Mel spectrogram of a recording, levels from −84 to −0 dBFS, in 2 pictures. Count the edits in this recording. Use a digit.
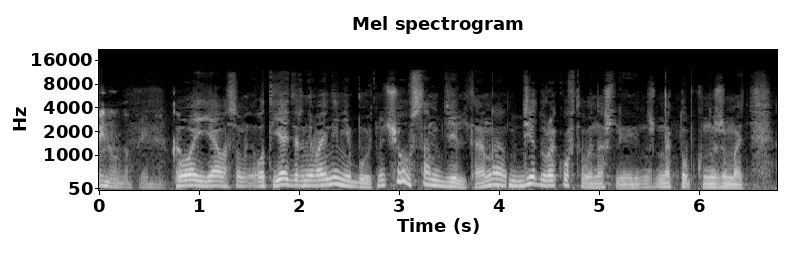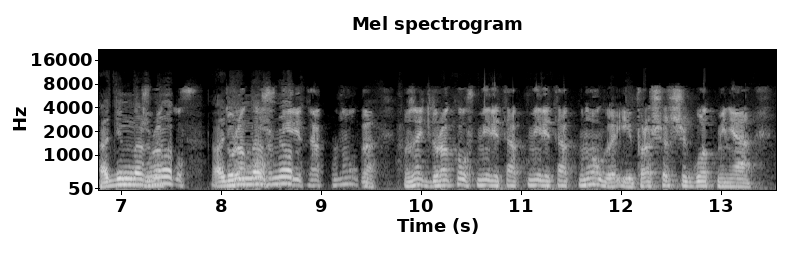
3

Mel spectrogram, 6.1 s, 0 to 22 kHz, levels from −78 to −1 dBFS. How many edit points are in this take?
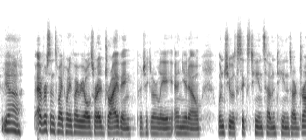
1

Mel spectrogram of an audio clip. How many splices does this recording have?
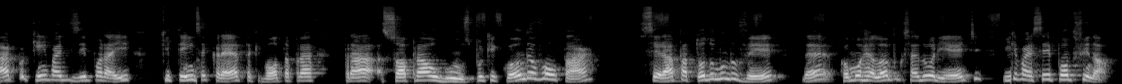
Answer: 3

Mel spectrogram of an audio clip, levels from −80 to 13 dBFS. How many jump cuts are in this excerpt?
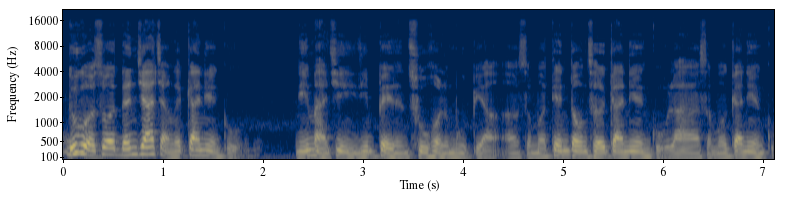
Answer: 0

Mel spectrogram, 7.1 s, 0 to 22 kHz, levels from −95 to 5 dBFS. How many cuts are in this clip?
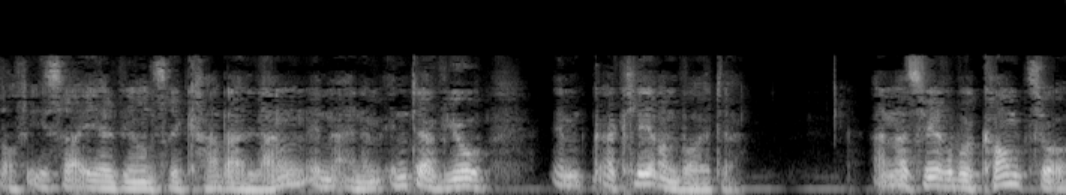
1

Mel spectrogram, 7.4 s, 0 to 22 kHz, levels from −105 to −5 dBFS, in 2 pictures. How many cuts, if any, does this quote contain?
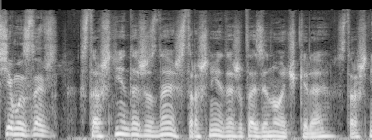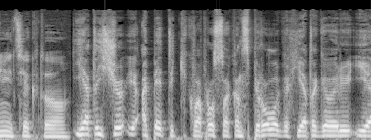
1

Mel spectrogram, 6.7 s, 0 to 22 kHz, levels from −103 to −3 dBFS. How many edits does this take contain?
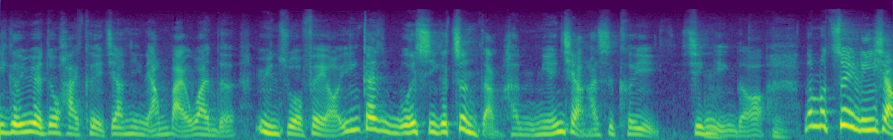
1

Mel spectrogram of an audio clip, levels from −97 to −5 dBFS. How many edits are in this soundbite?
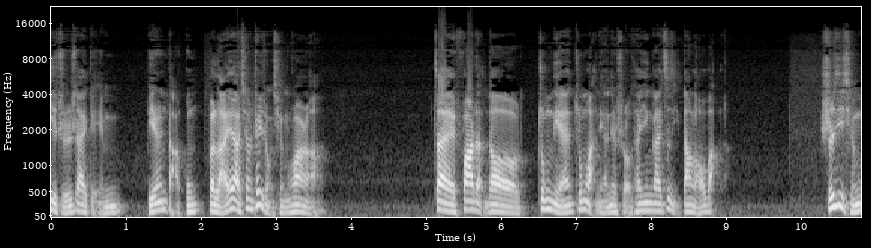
1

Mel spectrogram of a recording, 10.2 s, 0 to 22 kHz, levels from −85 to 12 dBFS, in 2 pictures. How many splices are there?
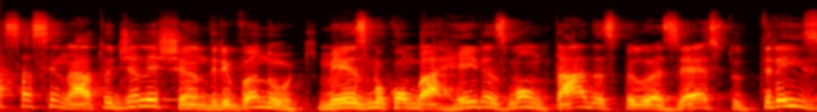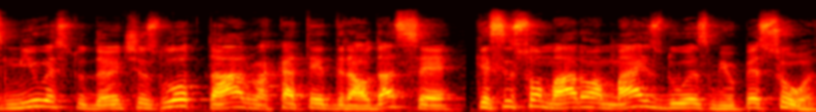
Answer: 0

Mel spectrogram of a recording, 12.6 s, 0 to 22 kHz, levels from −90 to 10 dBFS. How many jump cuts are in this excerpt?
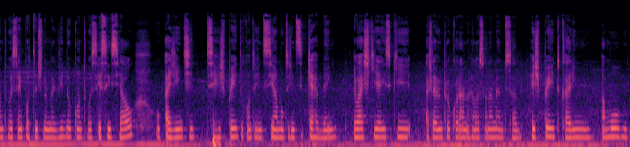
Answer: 4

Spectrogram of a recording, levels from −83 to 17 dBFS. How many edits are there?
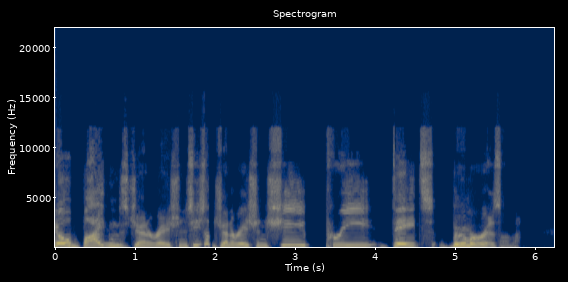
1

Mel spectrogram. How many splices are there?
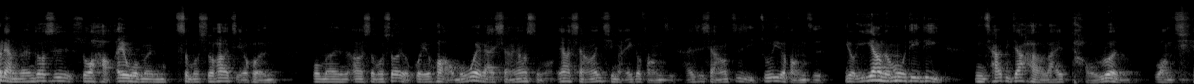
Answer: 1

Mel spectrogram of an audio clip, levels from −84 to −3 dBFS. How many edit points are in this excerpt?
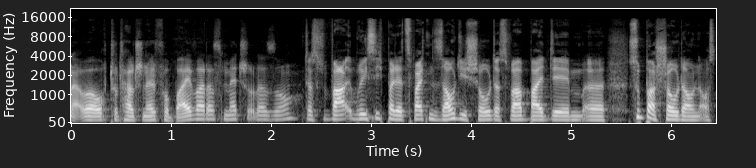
0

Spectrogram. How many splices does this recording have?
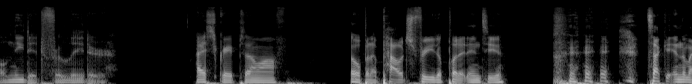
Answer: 0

